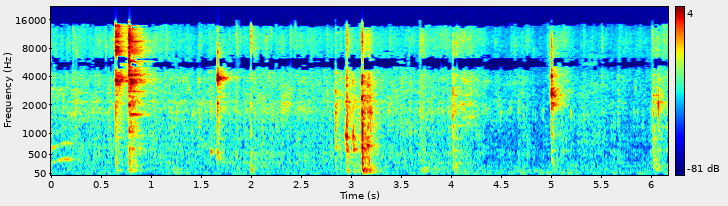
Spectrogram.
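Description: A wooden spoon and metal fork stirring a thick stew in a wok. Several knocks and scrapes against the pan, the loudest about three seconds in, over a steady low hiss from the simmering pot.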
